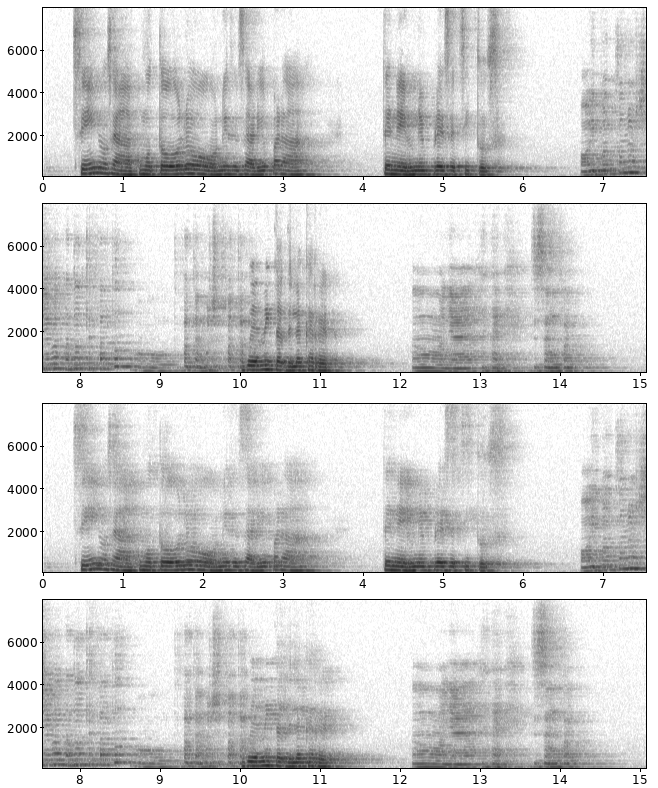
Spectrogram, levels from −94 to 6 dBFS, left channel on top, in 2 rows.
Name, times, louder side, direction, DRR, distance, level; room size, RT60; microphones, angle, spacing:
voice 1, 0.4-3.4 4.3-5.7 10.1-11.3, left 1 dB, 75° left, 7 dB, 1.4 m, -19 dB
voice 2, 6.7-10.1 12.1-14.1, equal, 10° left, -1 dB, 4.4 m, -32 dB
27.0 x 16.5 x 8.7 m, 1.3 s
head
